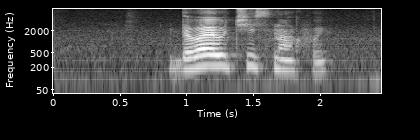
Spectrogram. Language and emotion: Russian, angry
